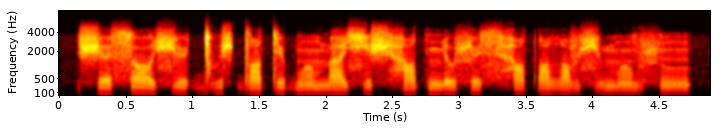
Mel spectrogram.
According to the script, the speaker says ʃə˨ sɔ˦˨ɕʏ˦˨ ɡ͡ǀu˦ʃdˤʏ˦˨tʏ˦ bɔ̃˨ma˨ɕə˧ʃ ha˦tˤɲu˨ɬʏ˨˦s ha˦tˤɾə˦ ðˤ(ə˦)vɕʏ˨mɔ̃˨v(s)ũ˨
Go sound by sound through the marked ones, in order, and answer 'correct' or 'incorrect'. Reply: correct, incorrect: ɬ

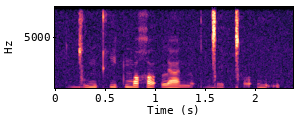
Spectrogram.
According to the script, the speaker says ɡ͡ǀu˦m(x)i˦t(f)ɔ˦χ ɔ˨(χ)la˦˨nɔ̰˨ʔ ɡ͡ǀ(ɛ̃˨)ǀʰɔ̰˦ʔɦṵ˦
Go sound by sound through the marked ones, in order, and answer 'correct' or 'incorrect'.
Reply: incorrect: kʰ, incorrect: m, incorrect: ʔ, incorrect: ɛ˨

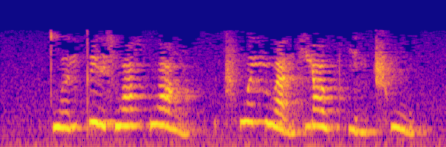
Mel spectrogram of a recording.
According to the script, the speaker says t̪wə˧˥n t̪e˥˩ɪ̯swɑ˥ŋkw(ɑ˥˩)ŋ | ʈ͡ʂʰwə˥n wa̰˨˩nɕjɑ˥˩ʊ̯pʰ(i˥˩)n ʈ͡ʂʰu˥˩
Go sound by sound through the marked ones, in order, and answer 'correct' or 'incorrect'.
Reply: correct, incorrect: ḭ˨˩

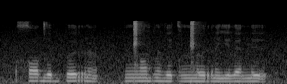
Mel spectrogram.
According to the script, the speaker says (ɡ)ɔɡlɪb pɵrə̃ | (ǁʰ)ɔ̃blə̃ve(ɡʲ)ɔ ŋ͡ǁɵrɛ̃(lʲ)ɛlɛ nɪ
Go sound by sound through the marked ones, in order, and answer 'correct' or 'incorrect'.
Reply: incorrect: x, incorrect: ŋ͡ǁ, incorrect: ɡ, correct

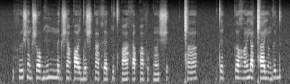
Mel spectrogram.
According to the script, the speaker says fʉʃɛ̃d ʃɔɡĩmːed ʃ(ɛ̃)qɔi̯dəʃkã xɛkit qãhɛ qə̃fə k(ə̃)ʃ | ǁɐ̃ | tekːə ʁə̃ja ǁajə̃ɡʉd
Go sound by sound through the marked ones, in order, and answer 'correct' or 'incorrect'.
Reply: correct, correct

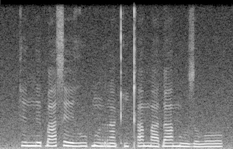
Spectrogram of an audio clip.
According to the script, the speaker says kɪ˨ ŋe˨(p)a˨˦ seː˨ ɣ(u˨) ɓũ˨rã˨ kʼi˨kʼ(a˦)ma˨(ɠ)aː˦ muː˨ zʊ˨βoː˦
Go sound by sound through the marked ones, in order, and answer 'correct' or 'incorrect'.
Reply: incorrect: ɓ, correct, correct, incorrect: ɗ

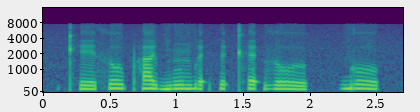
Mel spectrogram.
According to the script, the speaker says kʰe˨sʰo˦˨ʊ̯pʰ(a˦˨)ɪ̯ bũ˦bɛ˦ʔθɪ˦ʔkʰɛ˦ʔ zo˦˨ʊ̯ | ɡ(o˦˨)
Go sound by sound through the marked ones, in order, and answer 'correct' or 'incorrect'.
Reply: correct, correct

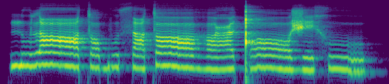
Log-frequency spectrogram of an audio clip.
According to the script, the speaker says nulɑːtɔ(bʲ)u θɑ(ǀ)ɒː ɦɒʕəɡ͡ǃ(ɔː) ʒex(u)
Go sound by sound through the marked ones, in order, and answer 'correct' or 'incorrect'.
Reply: incorrect: b, incorrect: t, correct, correct

